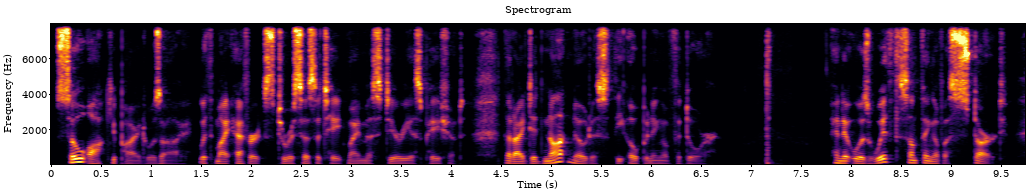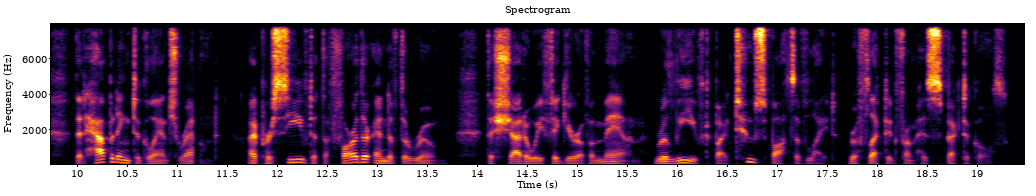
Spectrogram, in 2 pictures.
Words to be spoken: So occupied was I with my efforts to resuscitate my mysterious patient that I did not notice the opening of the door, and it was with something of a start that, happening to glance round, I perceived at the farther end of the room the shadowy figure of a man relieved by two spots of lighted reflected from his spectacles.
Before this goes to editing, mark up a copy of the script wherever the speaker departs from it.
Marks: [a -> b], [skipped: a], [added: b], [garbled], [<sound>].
So occupied was I with my efforts to resuscitate my mysterious patient that I did not notice the opening of the door, [thud] and it was with something of a start that, happening to glance round, [dropout] I perceived at the farther end of the room the shadowy figure of a man relieved by two spots of [lighted -> light] reflected from his spectacles.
